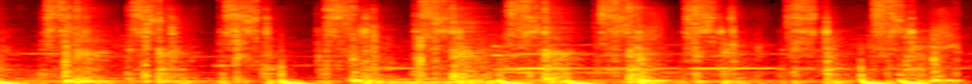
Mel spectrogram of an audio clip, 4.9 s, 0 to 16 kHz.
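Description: Ratchet wrench snugging lock nuts on the motor mount of an electric skateboard with a 63mm motor, a steady run of close, loud clicking strokes repeating about twice per second with no talk.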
